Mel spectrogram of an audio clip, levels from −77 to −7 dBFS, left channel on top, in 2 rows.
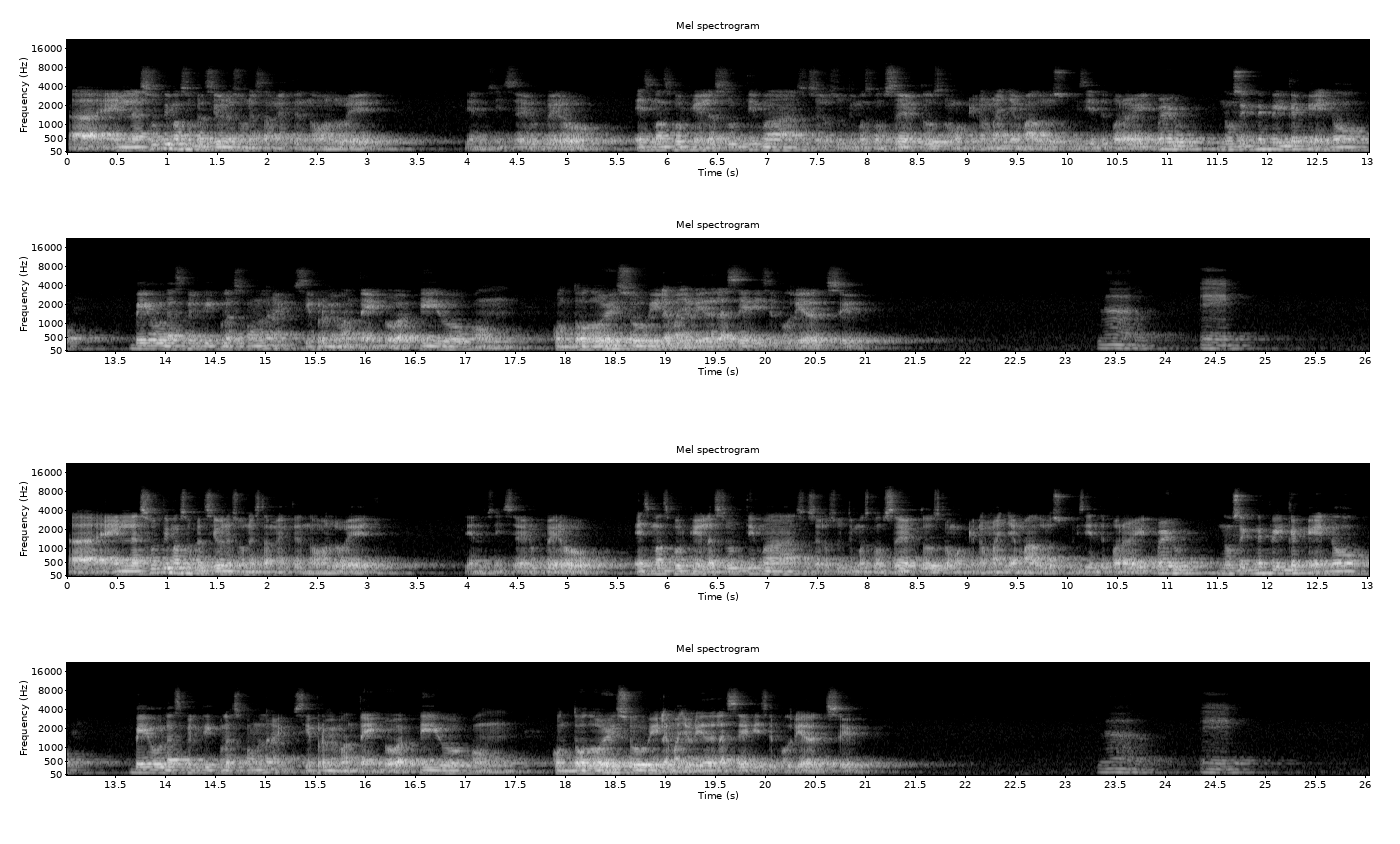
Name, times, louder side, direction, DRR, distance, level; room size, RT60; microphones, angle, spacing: voice 1, 0.0-3.0 4.0-5.2 5.7-11.2 11.5-12.9 13.6-17.4 17.9-20.9, right 1 dB, 35° right, 3 dB, 0.9 m, -25 dB
voice 2, 23.3-23.9 24.3-24.6, left 3 dB, 35° left, 4 dB, 0.6 m, -38 dB
7.6 x 7.6 x 2.2 m, 1.5 s
head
